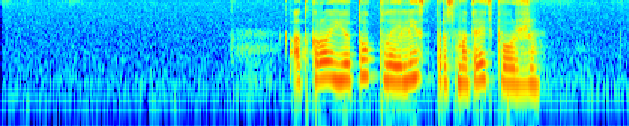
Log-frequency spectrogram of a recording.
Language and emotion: Russian, neutral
